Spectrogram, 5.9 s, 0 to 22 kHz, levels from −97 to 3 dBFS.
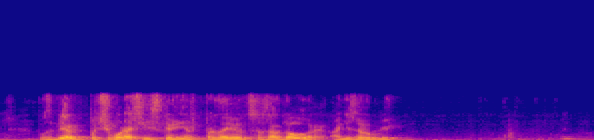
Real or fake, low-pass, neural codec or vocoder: fake; 7.2 kHz; codec, 24 kHz, 3 kbps, HILCodec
